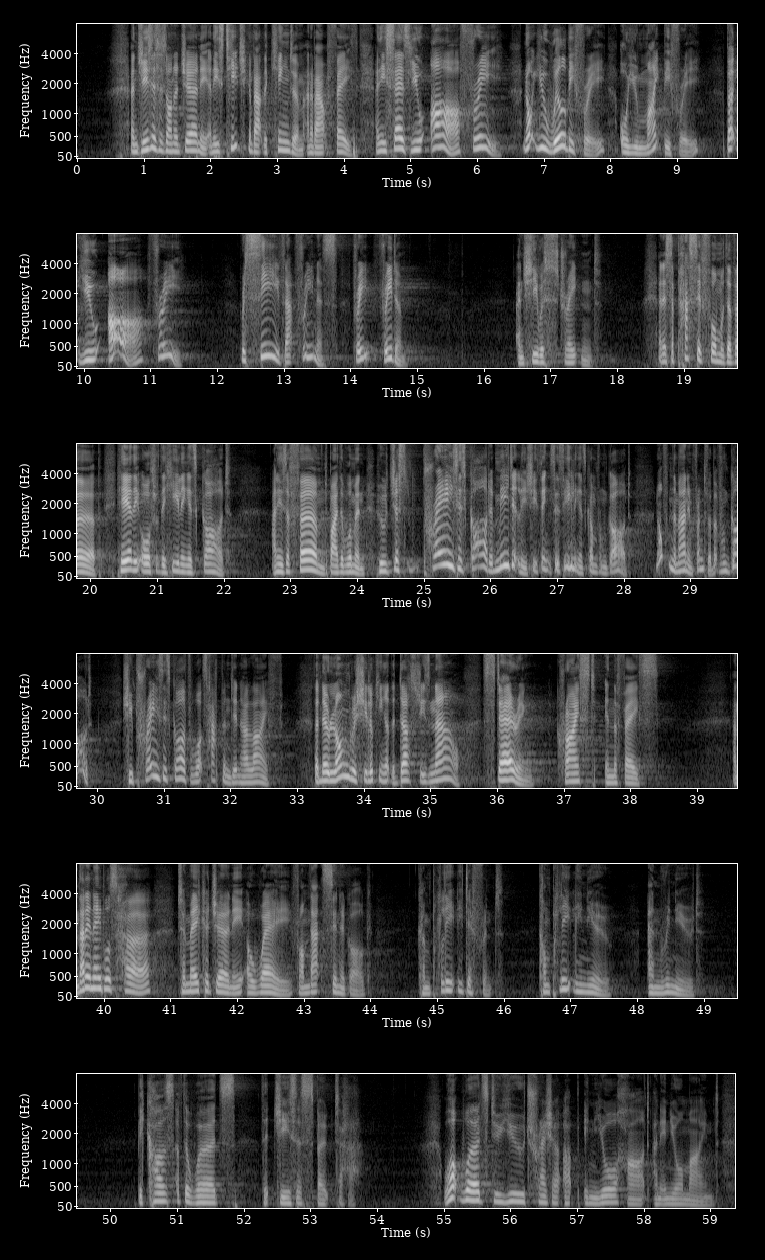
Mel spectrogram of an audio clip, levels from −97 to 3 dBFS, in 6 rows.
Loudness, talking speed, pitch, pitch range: -28 LUFS, 155 wpm, 155 Hz, 130-190 Hz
